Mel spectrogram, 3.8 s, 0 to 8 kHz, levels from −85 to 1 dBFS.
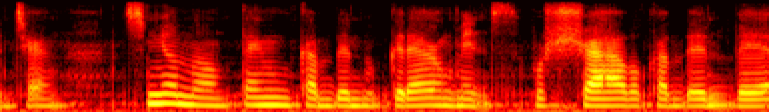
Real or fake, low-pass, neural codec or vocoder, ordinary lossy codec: fake; 7.2 kHz; autoencoder, 22.05 kHz, a latent of 192 numbers a frame, VITS, trained on many speakers; none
